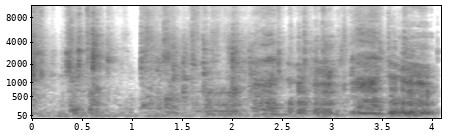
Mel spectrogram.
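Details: English Bulldog playing wildly on a couch, making strange gremlin-style sounds; continuous raspy snorts and throaty growls in irregular bursts indoors, without speech.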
